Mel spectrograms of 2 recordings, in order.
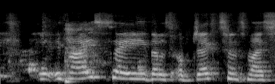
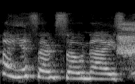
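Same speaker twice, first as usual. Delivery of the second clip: laughing, drawn-out higher voice; playfully nice; 4 semitones higher, slower than usual. Pretend. Interviewer joking about being so nice, laughing playfully. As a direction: play along through a laugh, slowly.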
